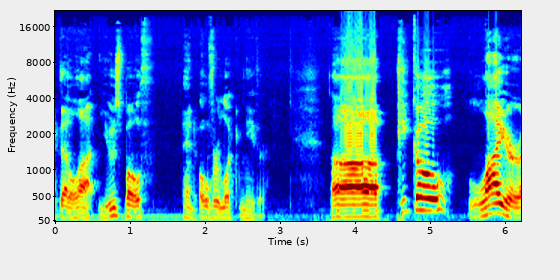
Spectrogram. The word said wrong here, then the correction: Iyer: I believe, Iyer, I believe is how you say this person's name.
